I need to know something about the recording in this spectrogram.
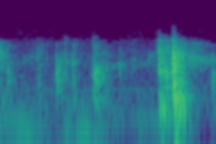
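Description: Radio-drama sound effect of a door being opened: a few faint clicks, then a louder sharp knock near the end.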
